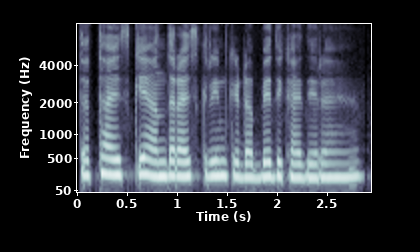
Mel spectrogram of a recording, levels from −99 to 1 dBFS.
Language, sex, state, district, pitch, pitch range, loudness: Hindi, female, Jharkhand, Ranchi, 215 Hz, 205-225 Hz, -14 LUFS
